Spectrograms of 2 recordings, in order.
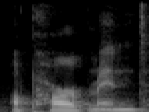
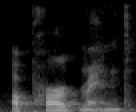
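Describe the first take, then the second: The two takes are said the same way.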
